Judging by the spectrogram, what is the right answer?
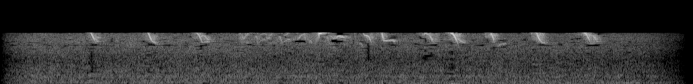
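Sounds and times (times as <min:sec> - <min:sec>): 
caboclinho-de-faixa bird: 0:00.9 - 0:06.1.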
